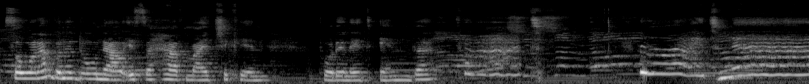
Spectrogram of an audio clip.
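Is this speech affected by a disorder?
No.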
